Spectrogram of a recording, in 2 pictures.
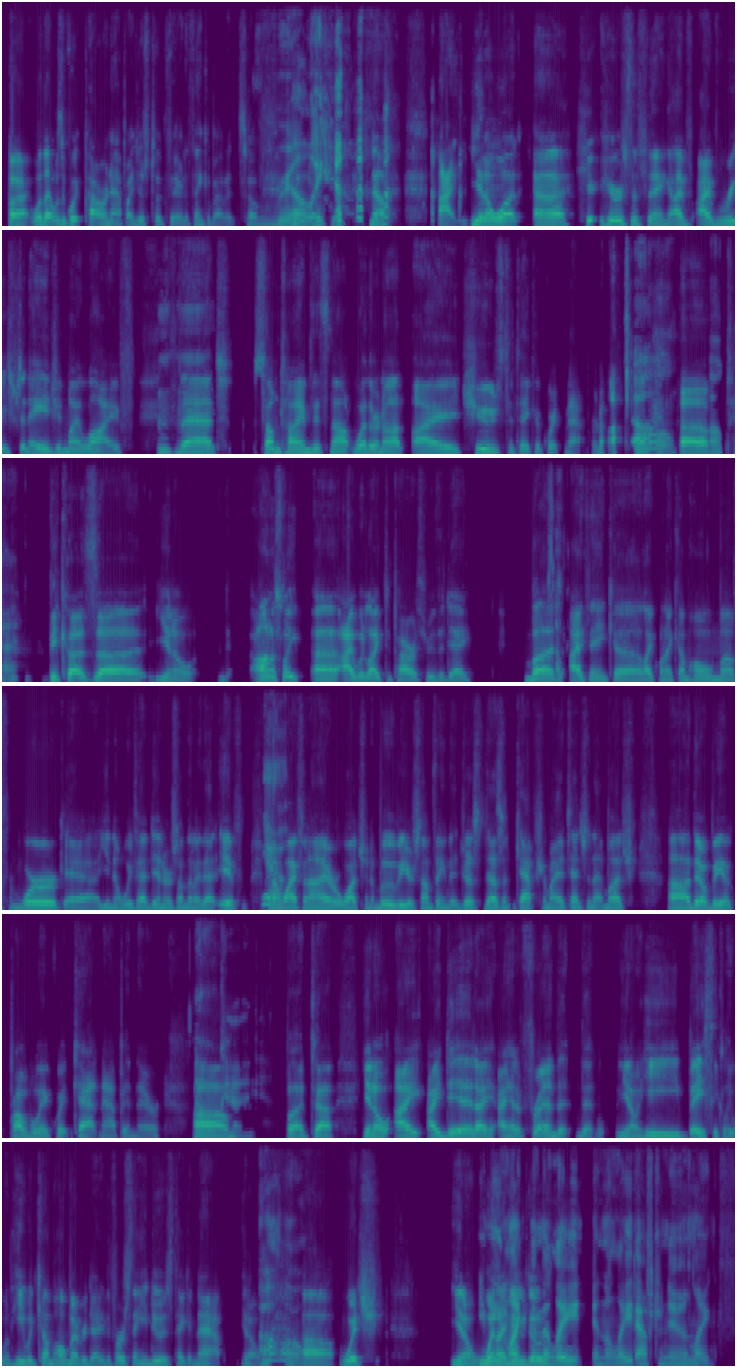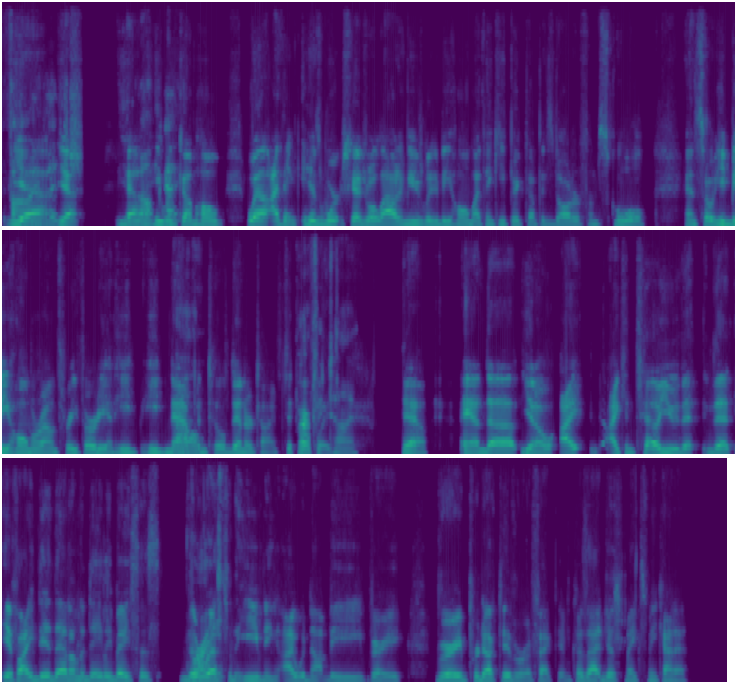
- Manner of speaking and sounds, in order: laugh; chuckle; other background noise; laughing while speaking: "or not"; laughing while speaking: "typically"
- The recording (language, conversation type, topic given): English, unstructured, How do you decide when to rest versus pushing through tiredness during a busy day?
- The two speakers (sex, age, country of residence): female, 65-69, United States; male, 60-64, United States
